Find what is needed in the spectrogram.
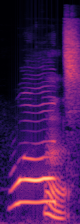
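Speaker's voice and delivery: high incredulous yelp; surprised. Real, not acted. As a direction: blurt it out in disbelief. Reacting to absurd game description.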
